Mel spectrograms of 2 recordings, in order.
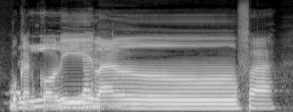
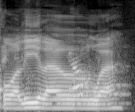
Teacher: Ya, dileburkan ke huruf wawu, bukan disamarkan. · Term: idgham bi gunnah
